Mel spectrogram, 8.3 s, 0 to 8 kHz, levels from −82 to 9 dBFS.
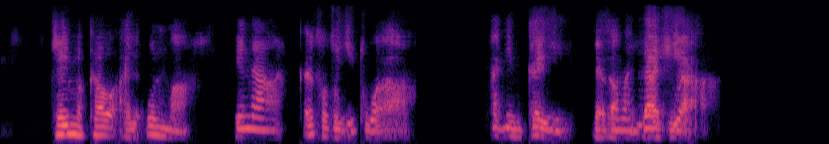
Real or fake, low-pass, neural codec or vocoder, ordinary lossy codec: fake; 7.2 kHz; codec, 16 kHz, 1 kbps, FreqCodec, smaller model; AAC, 32 kbps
